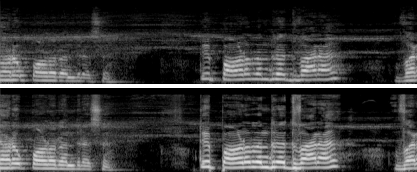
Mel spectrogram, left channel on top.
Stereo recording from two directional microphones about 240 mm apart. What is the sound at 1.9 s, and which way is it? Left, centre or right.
Speech, right.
